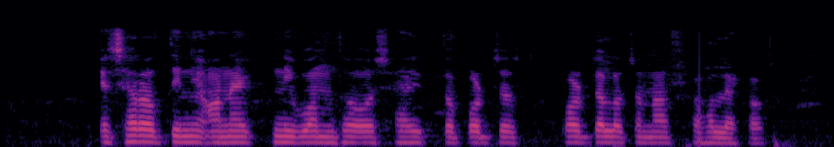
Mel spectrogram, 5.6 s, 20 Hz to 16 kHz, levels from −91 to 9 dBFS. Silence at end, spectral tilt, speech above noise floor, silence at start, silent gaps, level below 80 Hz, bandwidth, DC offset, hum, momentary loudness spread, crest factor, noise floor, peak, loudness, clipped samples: 0.35 s; -5.5 dB/octave; 38 dB; 0.65 s; none; -74 dBFS; 8 kHz; under 0.1%; none; 10 LU; 18 dB; -79 dBFS; -24 dBFS; -42 LUFS; under 0.1%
